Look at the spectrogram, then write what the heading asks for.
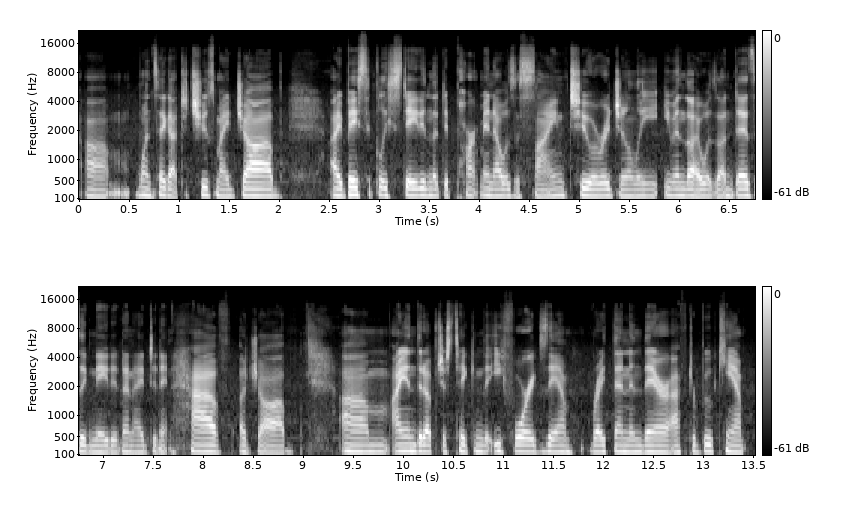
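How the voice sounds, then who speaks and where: Low-voiced chatty woman guest. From grew up in Argentina. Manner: chatty, laughs often, many ums. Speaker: podcast guest, Air National Guard staff sergeant. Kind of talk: casual interview storytelling.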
